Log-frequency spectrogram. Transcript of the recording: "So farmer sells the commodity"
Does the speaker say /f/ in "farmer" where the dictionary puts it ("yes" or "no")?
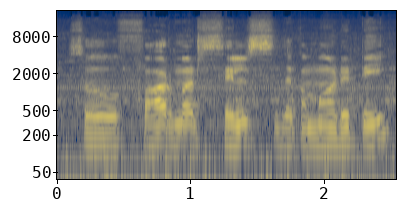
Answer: yes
